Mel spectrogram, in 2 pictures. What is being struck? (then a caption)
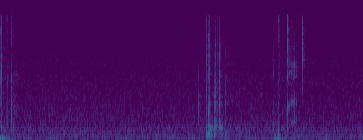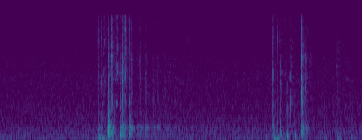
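Bar of soap shaved by a thin metal blade. A thin metal blade scrapes and shaves the surface of a hand-held solid pink oval bar of soap with an embossed logo. Four short bursts of crisp, crackly scraping stand out against near silence, each a quick cluster of bright, dry clicks that stop almost instantly.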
